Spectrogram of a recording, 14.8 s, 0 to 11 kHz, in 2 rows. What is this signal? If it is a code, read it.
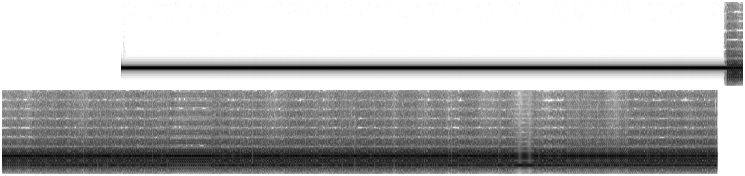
Cassette data (Kansas City type), 1200 baud, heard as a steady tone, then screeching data.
